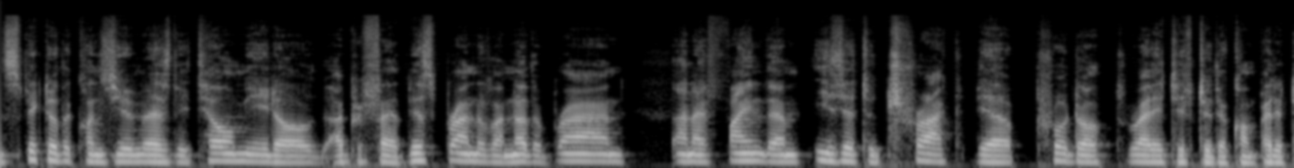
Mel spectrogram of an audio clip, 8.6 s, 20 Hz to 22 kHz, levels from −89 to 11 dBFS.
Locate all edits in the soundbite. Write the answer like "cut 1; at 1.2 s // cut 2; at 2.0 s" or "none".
cut 1; at 4.5 s // cut 2; at 5.4 s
